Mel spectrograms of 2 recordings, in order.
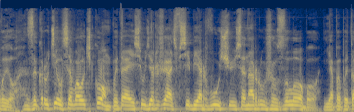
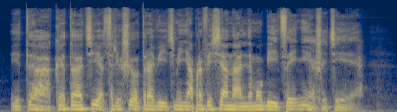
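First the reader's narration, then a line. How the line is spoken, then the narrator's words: Monster hissing. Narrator (Russian): Прошипело чудовище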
